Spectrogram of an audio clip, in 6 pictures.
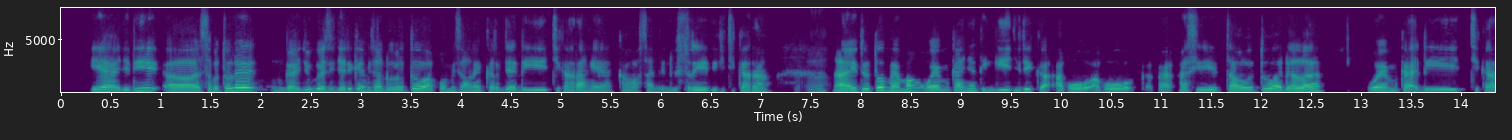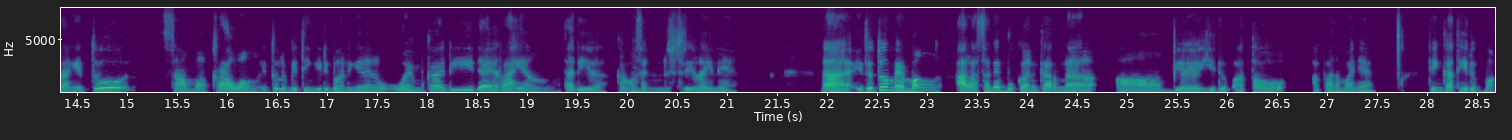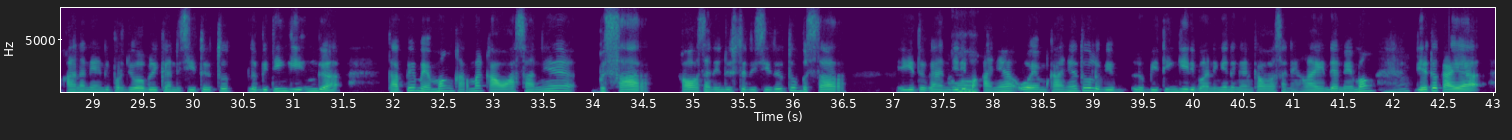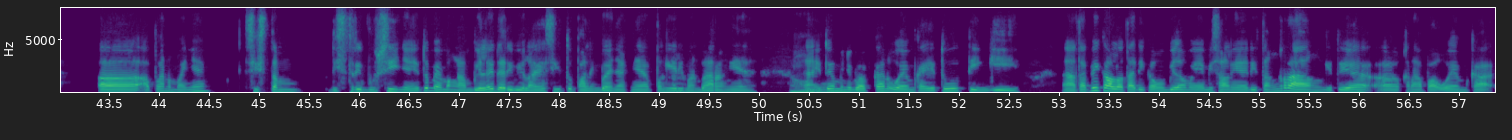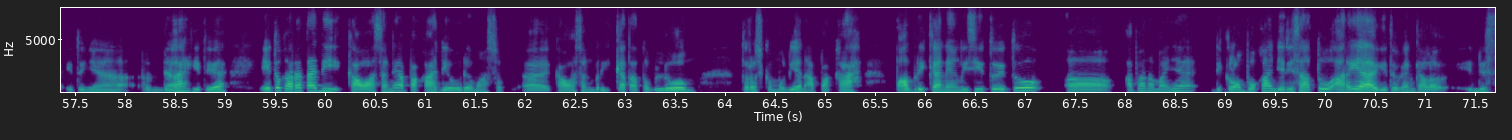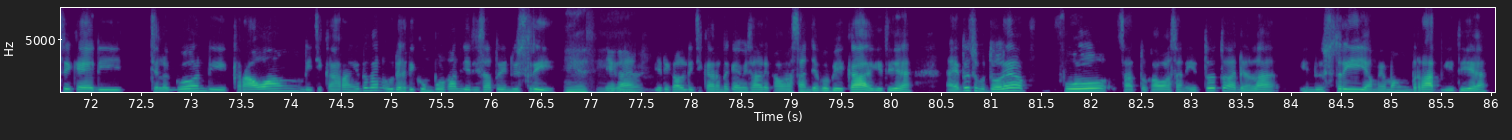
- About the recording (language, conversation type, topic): Indonesian, podcast, Bagaimana kamu memilih antara gaji tinggi dan pekerjaan yang kamu sukai?
- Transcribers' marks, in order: tongue click; in English: "full"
